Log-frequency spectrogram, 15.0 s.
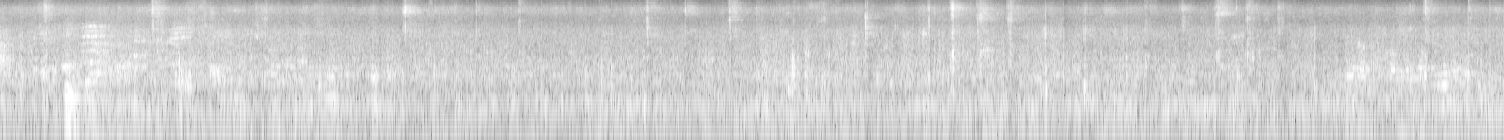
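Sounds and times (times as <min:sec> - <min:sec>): person chewing food: 0:01.4 - 0:13.4, 0:14.0 - 0:15.0
sharp mouth clicks: 0:08.6 - 0:12.9.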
